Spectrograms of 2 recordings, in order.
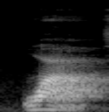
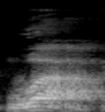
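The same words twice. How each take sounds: First: Compact wa, no air; correct wa. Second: Wa too big and breathy; wrong oversized wa. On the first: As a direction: say wa small and clean. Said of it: "seperti itu yang benar". (wa yang benar) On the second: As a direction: open wa too wide. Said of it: "itu salah ya". (wa yang salah, terlalu besar) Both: Shown as a demonstration.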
